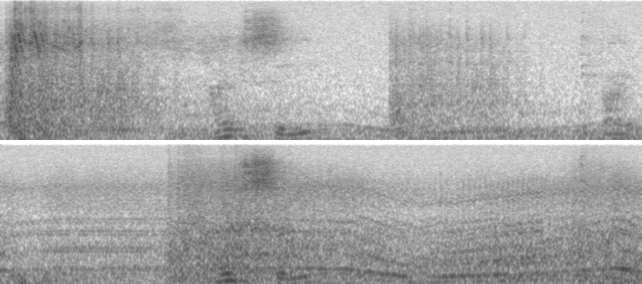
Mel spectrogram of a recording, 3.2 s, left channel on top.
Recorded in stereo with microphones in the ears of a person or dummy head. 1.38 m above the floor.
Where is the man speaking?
80° right, 1.1 m; by 3.2 s 65° right (ahead or behind), 2 m.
